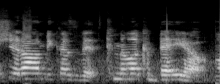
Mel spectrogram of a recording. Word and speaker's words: Camila Cabello: Camila Cabello. That's not how you say it. And I got shit on because of it. Camila Cabello.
